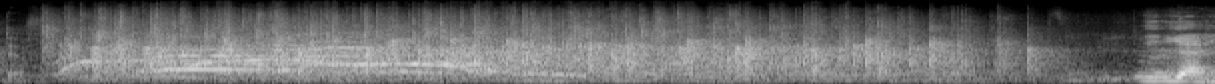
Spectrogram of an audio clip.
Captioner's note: audience cheers loudly and applauds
